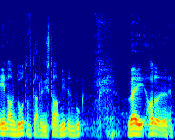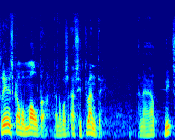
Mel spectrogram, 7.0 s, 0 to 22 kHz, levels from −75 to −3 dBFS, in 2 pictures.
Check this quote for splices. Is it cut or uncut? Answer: cut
